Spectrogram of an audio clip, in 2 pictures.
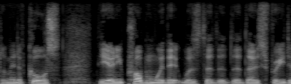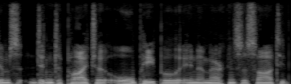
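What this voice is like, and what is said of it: British accent. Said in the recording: “we can hear your accent. You're a Brit.”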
